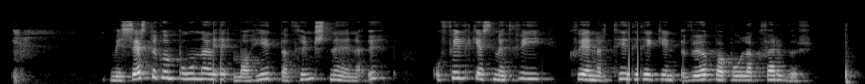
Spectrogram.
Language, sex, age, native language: Icelandic, female, 60-69, Icelandic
